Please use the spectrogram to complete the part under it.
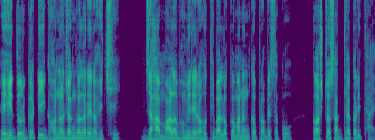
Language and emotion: Odia, neutral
